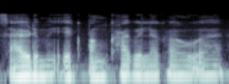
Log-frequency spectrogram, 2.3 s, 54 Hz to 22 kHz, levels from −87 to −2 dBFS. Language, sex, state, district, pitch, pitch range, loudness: Hindi, male, Bihar, Patna, 100 Hz, 95-105 Hz, -18 LUFS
